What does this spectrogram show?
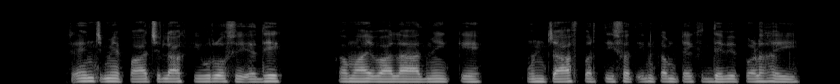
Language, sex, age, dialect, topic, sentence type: Magahi, male, 31-35, Central/Standard, banking, statement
